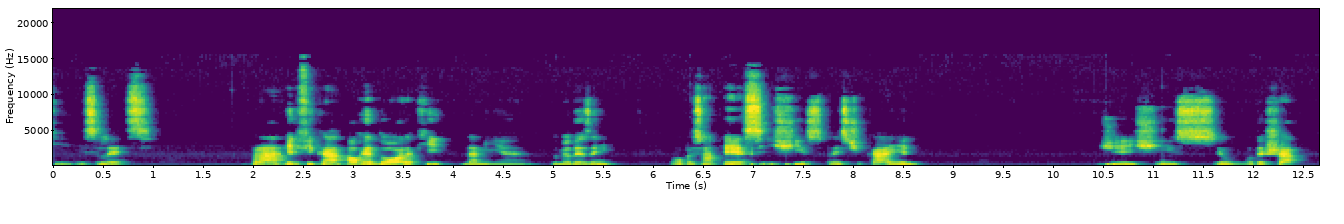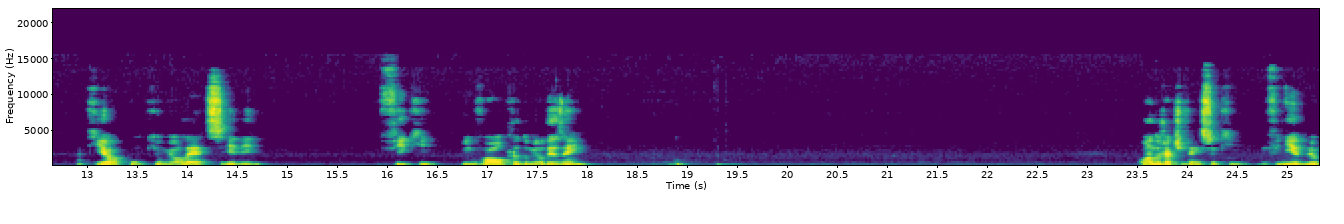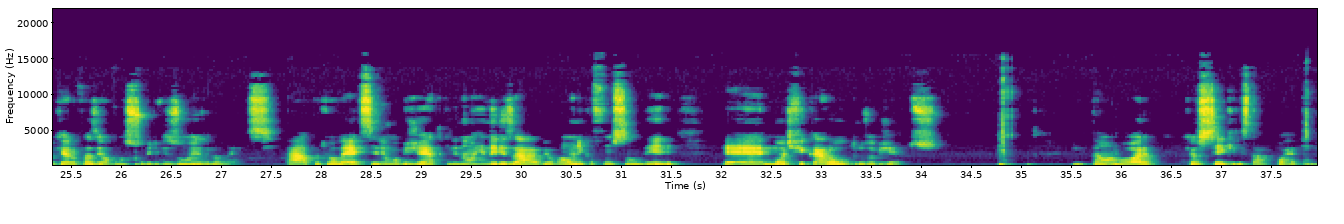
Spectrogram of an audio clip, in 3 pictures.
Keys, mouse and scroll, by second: 1.2 click, 2.3-5.6 middle drag, 7.0 s, 7.3 x, 9.2 click, 10.5 g, 11.1 x, 11.9 click, 13.4-15.5 middle drag, 16.2 click, 17.4 ctrl+middle click, 18.8 g, 19.3 x, 20.6 click, 21.4-25.6 middle drag, 26.2 shift+middle click, 32.9 click, 35.2-35.9 shift+middle drag, 36.0-36.9 ctrl+shift+middle drag.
